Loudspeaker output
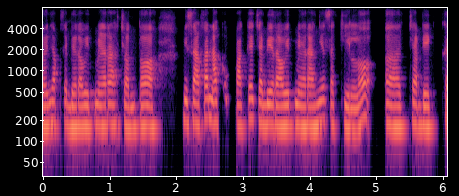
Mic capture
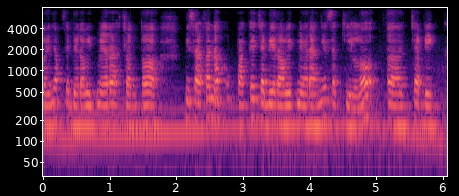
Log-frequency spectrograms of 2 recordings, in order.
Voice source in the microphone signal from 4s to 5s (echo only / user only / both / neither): echo only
